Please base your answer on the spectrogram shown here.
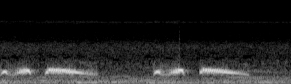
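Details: Spotted dove calling to rivals as a trapping lure: two paired phrases, a brief upturned coo followed by a long sliding-down coo, repeated about every one and a half seconds.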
